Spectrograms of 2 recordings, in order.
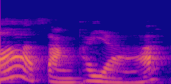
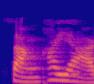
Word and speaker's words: สังขยา: ที่ 1 นะ คะ สังขยา สังขยา อ่าน ว่า สังขยา สังขยา ที่ ถูก ต้อง นะ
